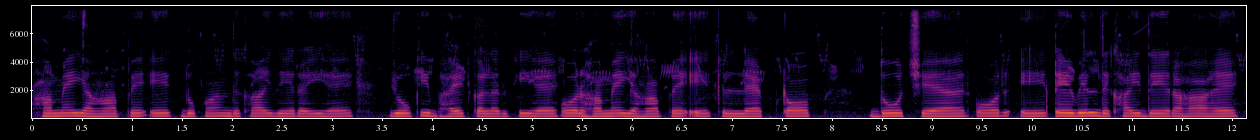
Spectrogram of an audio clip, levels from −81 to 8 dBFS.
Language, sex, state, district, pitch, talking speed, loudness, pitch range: Hindi, female, Uttar Pradesh, Etah, 190 Hz, 150 wpm, -33 LUFS, 185-195 Hz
